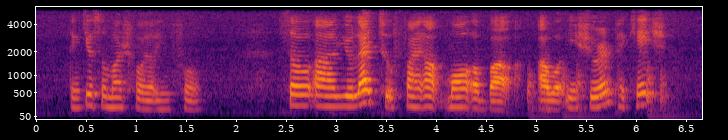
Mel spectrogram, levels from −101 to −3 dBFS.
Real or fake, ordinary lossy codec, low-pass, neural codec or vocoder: real; none; 5.4 kHz; none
